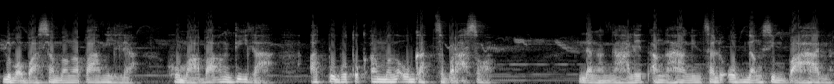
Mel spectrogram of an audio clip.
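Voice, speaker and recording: A man narrating a horror story in a measured storytelling manner. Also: sits low, a little mellow. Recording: dull lo-fi recording with faint music. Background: faint music.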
